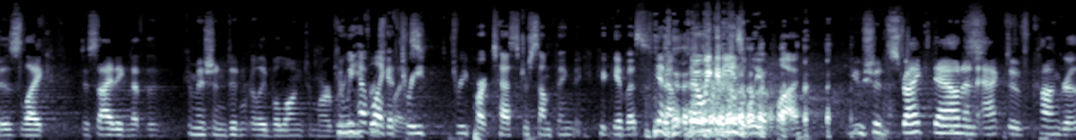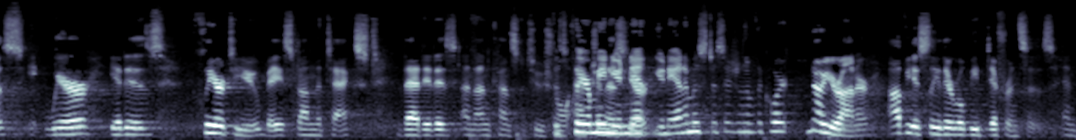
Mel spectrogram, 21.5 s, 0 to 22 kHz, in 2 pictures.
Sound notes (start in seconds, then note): 6.4 laughter_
